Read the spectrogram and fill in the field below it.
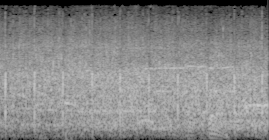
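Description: Steady, dense applause from an audience, a continuous crackle of many hands clapping at an even, fairly loud level with no voices rising above it.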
